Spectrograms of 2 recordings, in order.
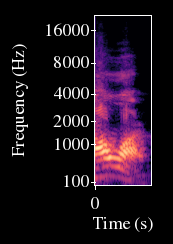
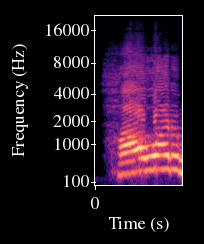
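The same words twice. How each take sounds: First: "আওয়ার" opening on the vowel, no h; silent H. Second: "হাওয়ার" with a clear h, said loudly; H sounded. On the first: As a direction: leave the h off "আওয়ার". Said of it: "আমরা কি বলি". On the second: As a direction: hit an audible h at the start of "হাওয়ার". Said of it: "হাওয়ার বলি না". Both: Shown as a demonstration.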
